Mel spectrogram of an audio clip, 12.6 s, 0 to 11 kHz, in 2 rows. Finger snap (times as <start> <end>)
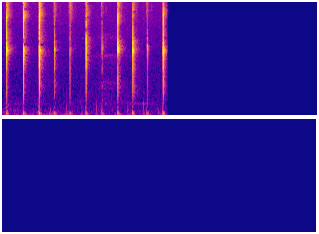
0.0 3.3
